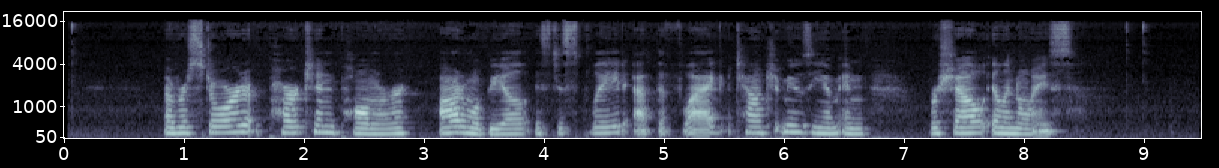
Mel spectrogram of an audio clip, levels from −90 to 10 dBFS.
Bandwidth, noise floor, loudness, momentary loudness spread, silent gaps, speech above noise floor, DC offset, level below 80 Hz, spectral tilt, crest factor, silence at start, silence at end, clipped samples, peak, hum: 16.5 kHz; -57 dBFS; -19 LUFS; 9 LU; none; 39 dB; under 0.1%; -52 dBFS; -6 dB/octave; 18 dB; 0.85 s; 1.1 s; under 0.1%; -2 dBFS; none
